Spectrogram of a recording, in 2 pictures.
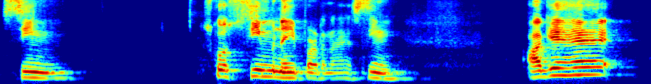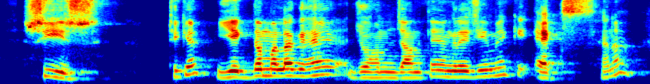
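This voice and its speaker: A man teaching a Portuguese pronunciation lesson, repeating each word slowly and checking in with his listeners. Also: sits high, darkish tone. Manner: patient, repeats words slowly and checks with "ठीक है?". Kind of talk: spoken language lesson.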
